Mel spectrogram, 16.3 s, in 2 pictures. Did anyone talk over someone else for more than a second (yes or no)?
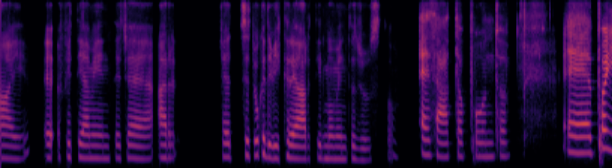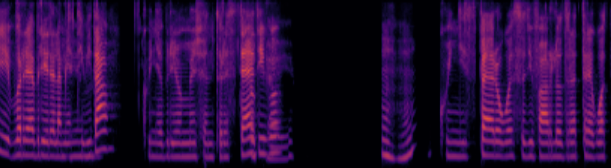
no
